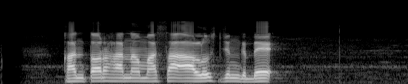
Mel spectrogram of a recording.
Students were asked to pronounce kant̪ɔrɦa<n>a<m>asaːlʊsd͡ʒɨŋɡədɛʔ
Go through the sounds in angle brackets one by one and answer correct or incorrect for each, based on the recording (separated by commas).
correct, correct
